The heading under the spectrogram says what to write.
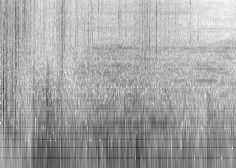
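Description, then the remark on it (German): Heard from inside a small hole: sharp cracks and clatters of falling stones open over a deep, continuous rumble, with a strained metallic creaking droning underneath as the debris noise gradually settles but never fully stops. “Ich habe keine Ahnung, wie viel Zeit vergangen ist als ein grausiges Knarren von Metall mich aus meiner Stille reißt und mein kleines Loch mit Lärm erfüllt, gefolgt von dem Poltern herabfallender Steine.”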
